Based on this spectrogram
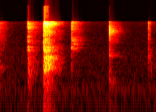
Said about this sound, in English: And when, like, I asked him, okay, clap your hands to the sound. This is what he did.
